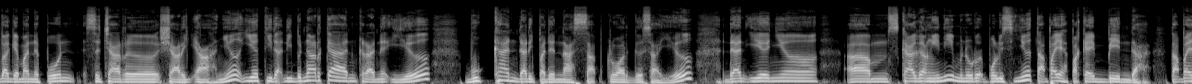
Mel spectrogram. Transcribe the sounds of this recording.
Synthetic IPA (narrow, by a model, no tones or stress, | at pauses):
baɡajmãnãpʊnsət͡ʃaɾəʃaɾiʔahɲə̃iat̪idaʔ̚dibənãrkankəɾanãʔiəbukandaɾipadanãsa̰p̚kəluarɡasa̰jədaniəɲə̃ʔəmsə̥kaɾaŋinimə̃nuɾʊt̪̚polisiɲə̃t̪aʔpajahpakajbɪndaht̪aʔpaj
